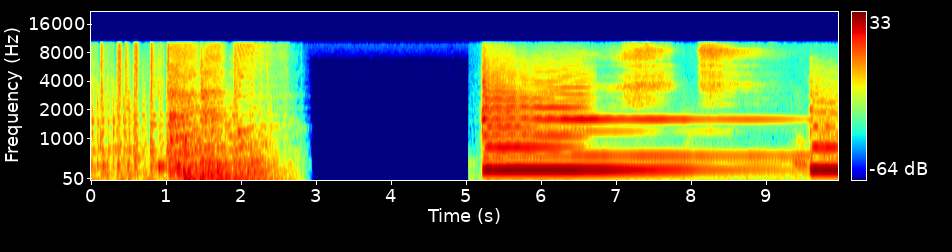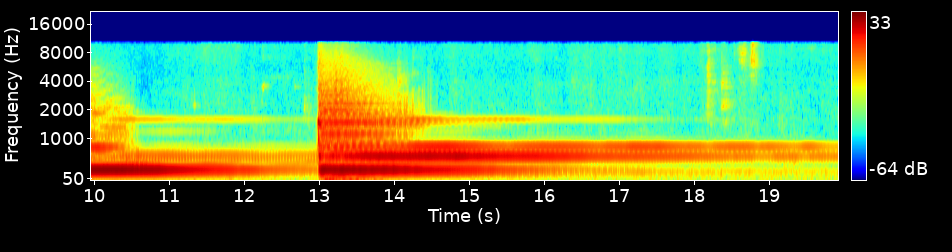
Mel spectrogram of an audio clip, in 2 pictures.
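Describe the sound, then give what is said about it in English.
A deep, resonant bell is struck three times at spaced intervals at a Sunday service in Huntsville, Alabama, each strike ringing out loudly and humming on in a long, shimmering decay, following a brief burst of clattering noise and a moment of silence. “The sound of the bell reverberate throughout this universe, restoring us to sanity, inviting us into an abiding peace, and taking us into the breath”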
